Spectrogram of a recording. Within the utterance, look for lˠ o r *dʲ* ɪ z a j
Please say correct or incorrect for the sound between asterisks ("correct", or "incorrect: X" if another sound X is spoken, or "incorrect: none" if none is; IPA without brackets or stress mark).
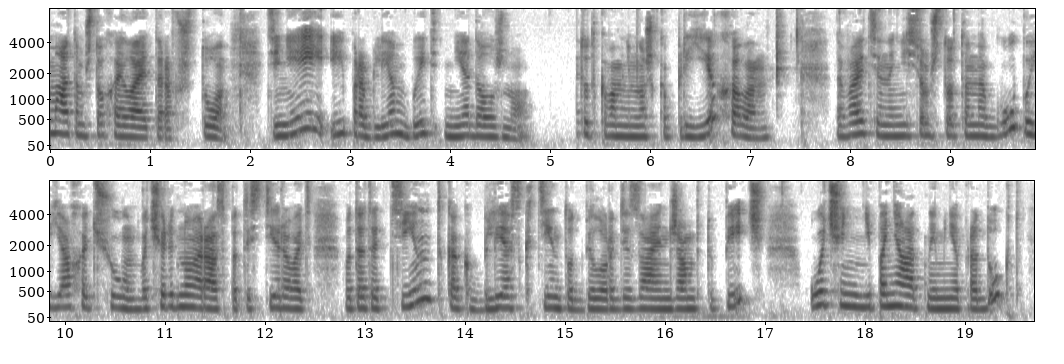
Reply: correct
